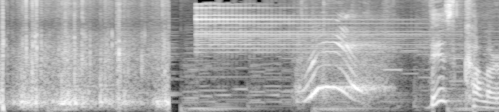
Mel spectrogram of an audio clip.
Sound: balls tumbling; chiming

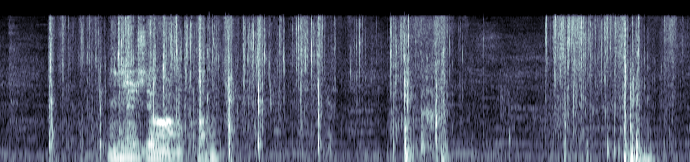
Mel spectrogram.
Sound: box rustling; plastic crinkling

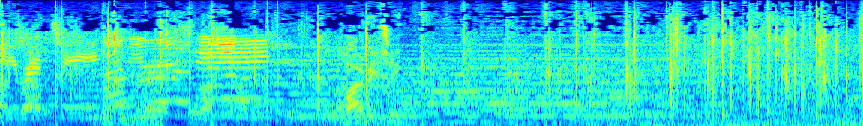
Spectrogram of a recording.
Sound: applause

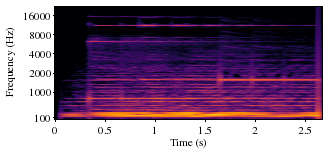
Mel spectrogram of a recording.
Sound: ping

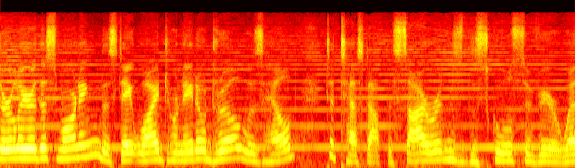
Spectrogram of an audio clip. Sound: siren

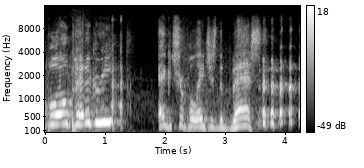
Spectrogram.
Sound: laugh; laugh

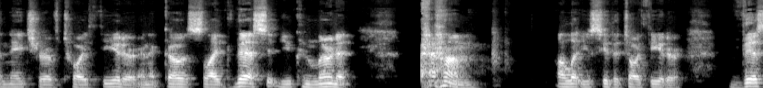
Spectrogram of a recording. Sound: ahem

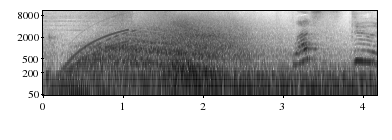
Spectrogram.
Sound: electric sound

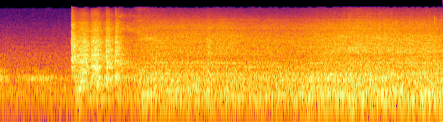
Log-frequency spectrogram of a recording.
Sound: engine puttering

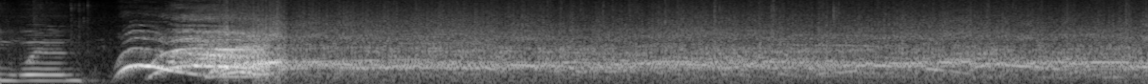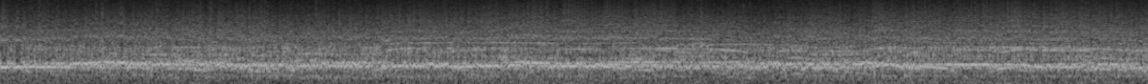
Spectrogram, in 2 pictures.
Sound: cheering

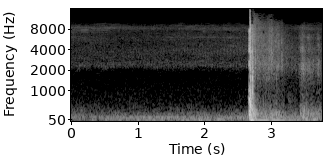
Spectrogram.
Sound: report of the rifle

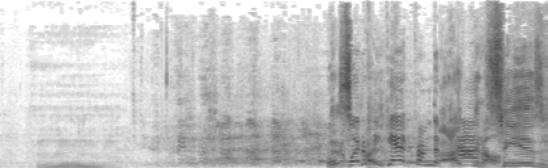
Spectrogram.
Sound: audience laughing

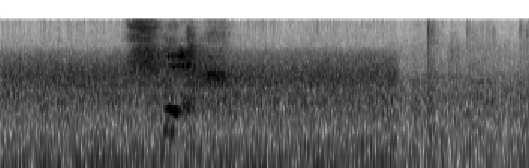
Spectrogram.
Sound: none

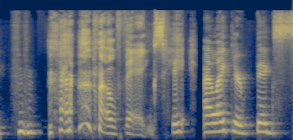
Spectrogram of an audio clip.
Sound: laughs

